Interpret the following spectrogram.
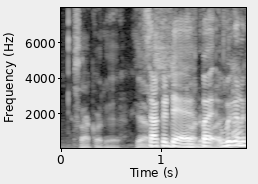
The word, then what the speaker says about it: Sarkodie: Let me say his name right, Sarkodie. Sarkodie, yes.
